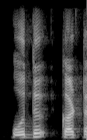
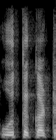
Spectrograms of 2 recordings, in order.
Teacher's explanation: इसमें घोष ध्वनियों को अघोष कर देते हैं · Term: अघोषीकरण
